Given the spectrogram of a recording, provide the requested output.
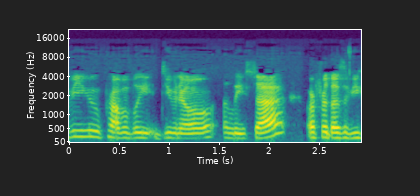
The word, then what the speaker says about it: Alicia: correct you earlier but actually the pronunciation of my name is alicia thank you it's um i think it's spanish alicia it could be yes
